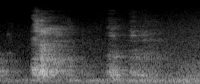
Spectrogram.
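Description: A man's short, breathy intake of breath about a third of a second in, and a fainter breath sound just past a second, over a low steady room hum.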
